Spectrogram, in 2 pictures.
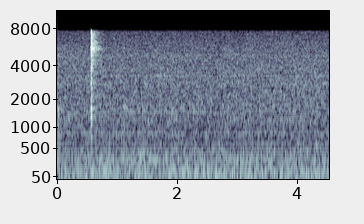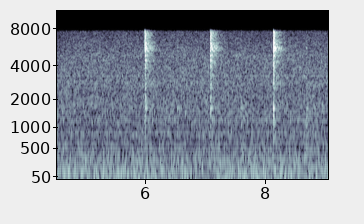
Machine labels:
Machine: valve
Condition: normal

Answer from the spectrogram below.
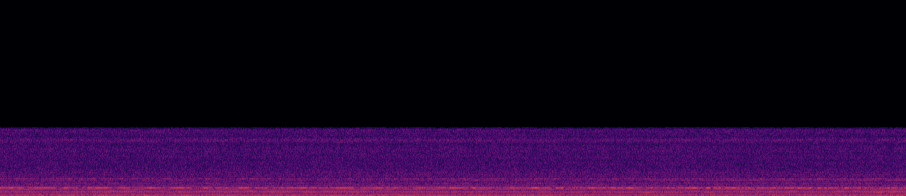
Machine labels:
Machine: fan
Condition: normal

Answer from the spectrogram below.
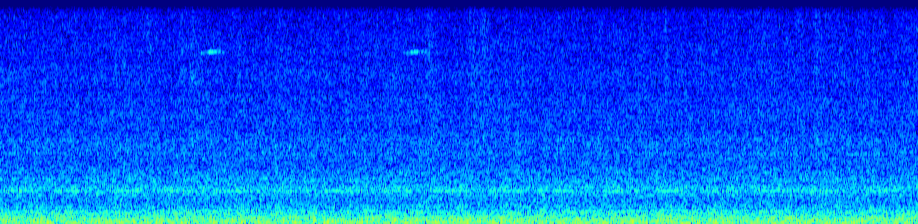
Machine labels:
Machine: slide rail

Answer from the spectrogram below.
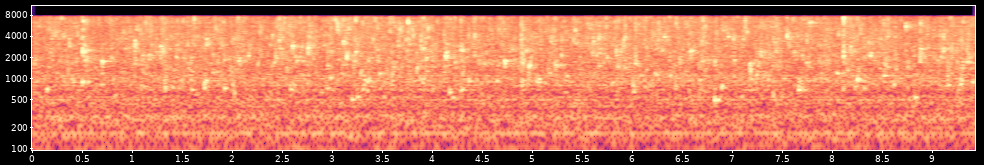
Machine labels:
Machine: pump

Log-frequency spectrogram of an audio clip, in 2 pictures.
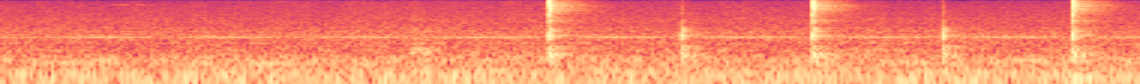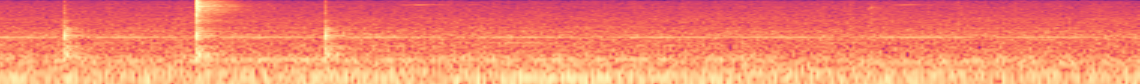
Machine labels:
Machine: valve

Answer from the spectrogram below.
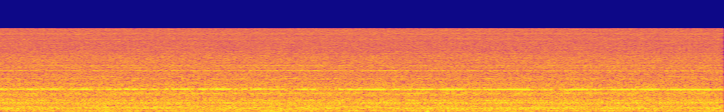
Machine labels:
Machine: fan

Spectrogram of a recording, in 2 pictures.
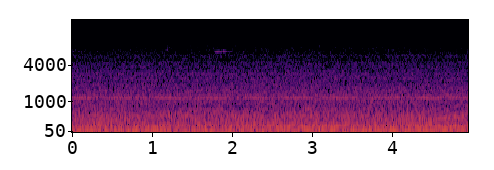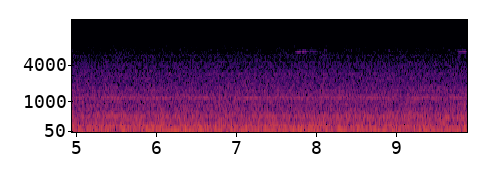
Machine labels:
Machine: fan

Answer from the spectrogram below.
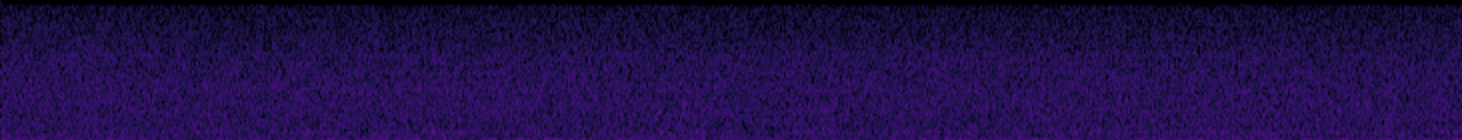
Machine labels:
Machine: fan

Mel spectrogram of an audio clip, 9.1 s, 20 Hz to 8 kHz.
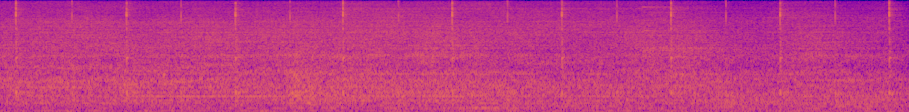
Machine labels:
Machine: valve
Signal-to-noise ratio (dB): -6 dB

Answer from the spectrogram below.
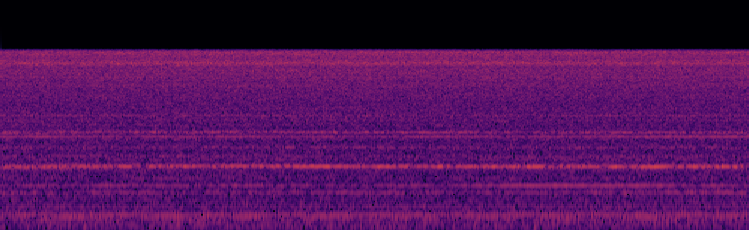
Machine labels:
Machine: pump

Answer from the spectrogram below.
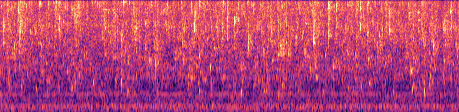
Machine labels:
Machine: pump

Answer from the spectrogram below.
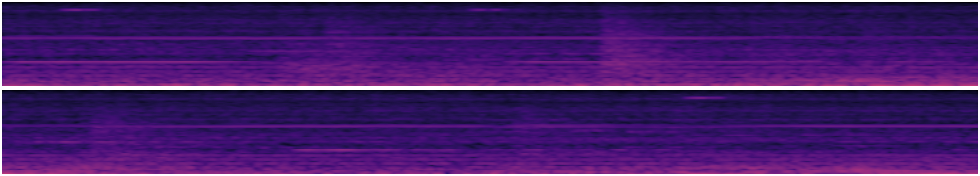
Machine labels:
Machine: pump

